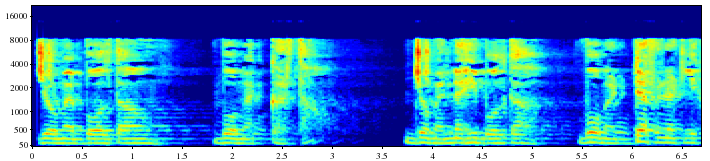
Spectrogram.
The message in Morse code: none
